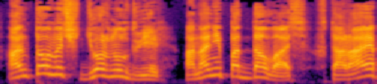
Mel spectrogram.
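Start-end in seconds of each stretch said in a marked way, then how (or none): none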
